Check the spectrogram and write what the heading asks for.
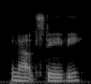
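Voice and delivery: plain reading voice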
